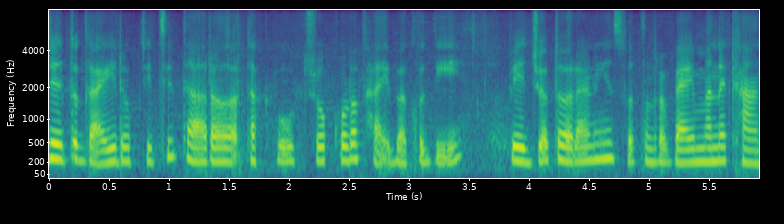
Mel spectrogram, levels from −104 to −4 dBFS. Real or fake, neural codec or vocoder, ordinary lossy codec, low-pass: fake; codec, 16 kHz, 0.7 kbps, FocalCodec; none; none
